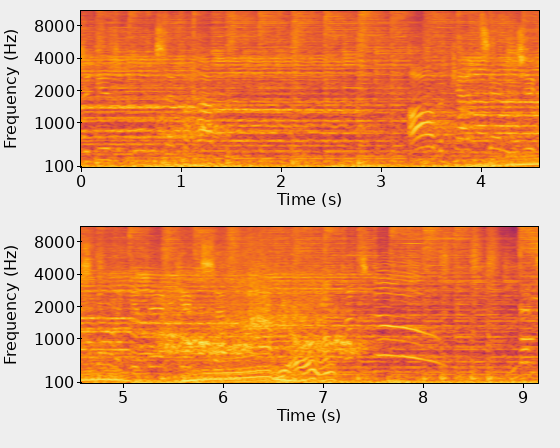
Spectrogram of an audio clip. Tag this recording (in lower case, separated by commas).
music, vehicle, skidding, car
